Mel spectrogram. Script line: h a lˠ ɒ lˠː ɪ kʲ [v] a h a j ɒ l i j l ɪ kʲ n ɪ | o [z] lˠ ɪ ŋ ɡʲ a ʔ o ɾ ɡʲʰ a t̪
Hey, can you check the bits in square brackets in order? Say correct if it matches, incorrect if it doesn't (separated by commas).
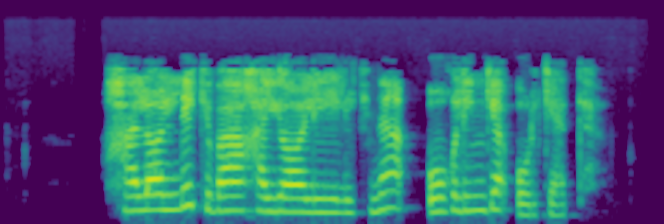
correct, incorrect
